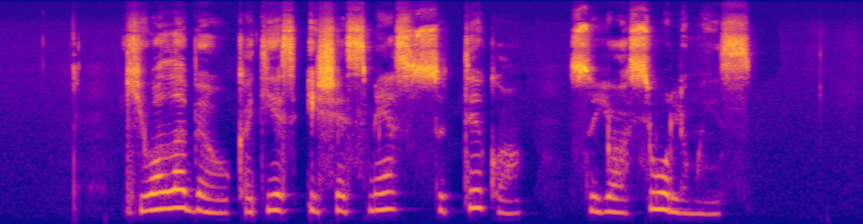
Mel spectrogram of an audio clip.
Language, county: Lithuanian, Vilnius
